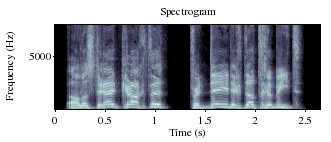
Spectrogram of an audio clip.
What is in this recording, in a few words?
NL Speech Quick Commands Ally Point; World Of Warships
